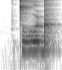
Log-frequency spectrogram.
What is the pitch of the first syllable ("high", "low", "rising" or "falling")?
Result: high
